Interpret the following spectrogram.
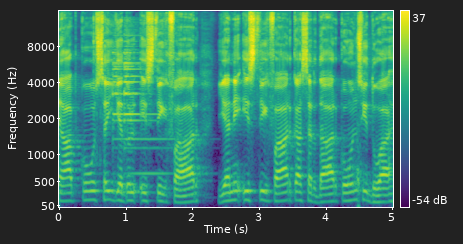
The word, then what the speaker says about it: استغفار: میں بتاؤں گا۔ دوستو، اکثر ہمارے لوگ اس کا تلفظ استغفار کرتے ہیں جو کہ غلط تلفظ ہے۔ یہ عربی زبان کا لفظ ہے اور اس کو استغفار پڑھنا ہے، اس کا یہ درست تلفظ ہے۔ اس کا معنی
